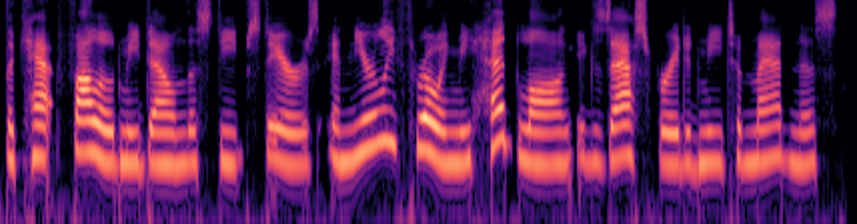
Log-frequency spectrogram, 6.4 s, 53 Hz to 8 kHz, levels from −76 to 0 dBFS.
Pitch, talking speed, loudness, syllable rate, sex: 230 Hz, 160 wpm, -20 LUFS, 4.4 syllables/s, female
